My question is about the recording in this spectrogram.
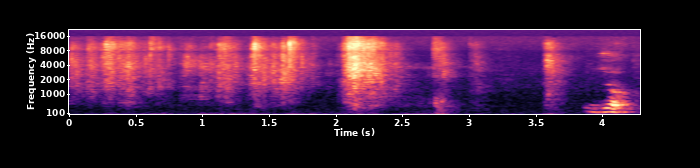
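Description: Near silence with faint rustling of napkins being handled, a few short rustles with the clearest about two seconds in.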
